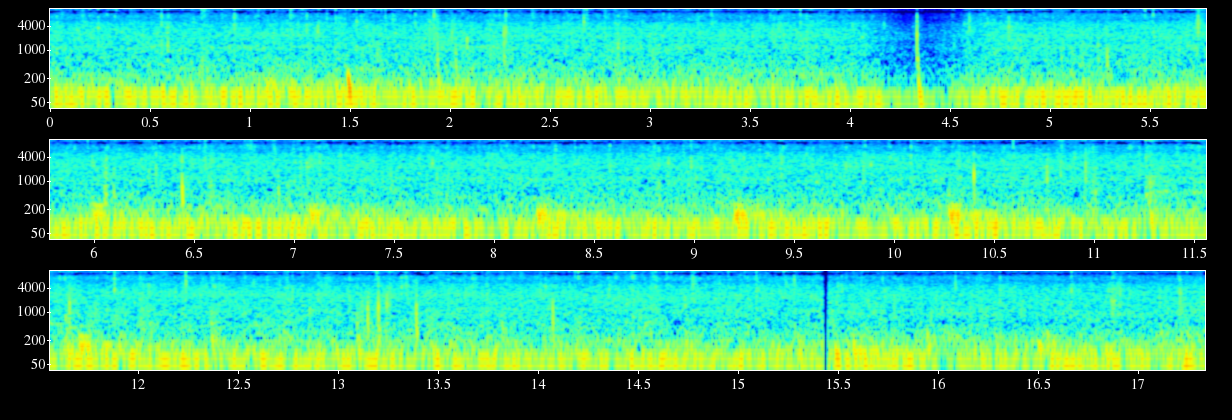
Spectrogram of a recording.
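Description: Steady rain falls in a park in October, a dense, even hiss of drops spattering across surfaces with occasional sharper taps, continuous and unbroken for the whole stretch with no voices.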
